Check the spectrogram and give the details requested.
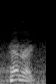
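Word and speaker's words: Henrich: Tommy Henrik. H E N R I C H. It pronounced as though there was a K on it. Henrik in right field.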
